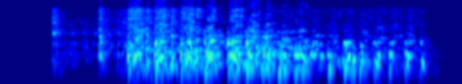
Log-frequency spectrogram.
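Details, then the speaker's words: El Camino running choppy and uneven with stumbling beats before dying away, after first getting it running. Timing seemed off; the firing order was found wrong and the plug wires were later switched. "We were hanging out at the lake the day after we got this thing running, and Dad realized that his firing order was off."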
